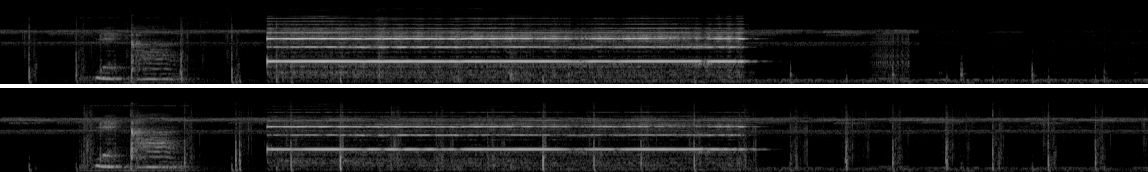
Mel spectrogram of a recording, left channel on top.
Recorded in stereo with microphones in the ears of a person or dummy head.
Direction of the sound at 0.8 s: 15° right (ahead or behind).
